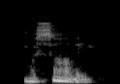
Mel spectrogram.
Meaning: 1. A plant of the species Eutrema japonicum, cultivated for its edible root 2. A pungent green Japanese condiment made from the plant Eutrema japonicum (syn. Wasabia japonica)
- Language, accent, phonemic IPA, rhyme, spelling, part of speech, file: English, Southern England, /wəˈsɑːbi/, -ɑːbi, wasabi, noun, LL-Q1860 (eng)-wasabi.wav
